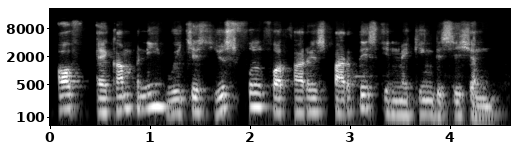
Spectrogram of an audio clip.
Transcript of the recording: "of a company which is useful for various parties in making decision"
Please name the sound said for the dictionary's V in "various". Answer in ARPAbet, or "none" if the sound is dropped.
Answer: F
